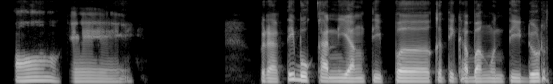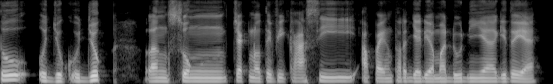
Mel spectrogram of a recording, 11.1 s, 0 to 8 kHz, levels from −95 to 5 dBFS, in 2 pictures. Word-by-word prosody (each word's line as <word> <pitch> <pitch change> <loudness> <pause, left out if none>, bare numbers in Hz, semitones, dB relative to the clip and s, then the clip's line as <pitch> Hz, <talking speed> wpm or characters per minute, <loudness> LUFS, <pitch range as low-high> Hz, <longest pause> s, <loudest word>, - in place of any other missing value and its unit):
Oh, 130 -1 0
oke. 110 -1 -6 1.3
Berarti 115 - +1
bukan 125 -7 +3
yang 115 -1 +3
tipe 115 0 +3
ketika 115 -3 -2
bangun 110 -1 0
tidur 120 +3 0
tuh 170 +2 +3
ujug-ujug 120 +5 +2 0.4
langsung 120 0 +1
cek 130 +1 -2
notifikasi? 125 +2 -3
Apa 115 - -1
yang 110 - -8
terjadi 115 -2 -1
ama 110 - 0
dunia, 115 +1 -1
gitu 115 +2 0
ya? 105 -1 +1
115 Hz, 115 wpm, -25 LUFS, 110-125 Hz, 1.3 s, bukan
